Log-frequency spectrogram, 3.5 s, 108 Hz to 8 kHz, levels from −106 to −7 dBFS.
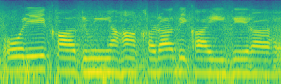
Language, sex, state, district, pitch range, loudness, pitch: Hindi, female, Haryana, Charkhi Dadri, 195-210 Hz, -12 LUFS, 200 Hz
